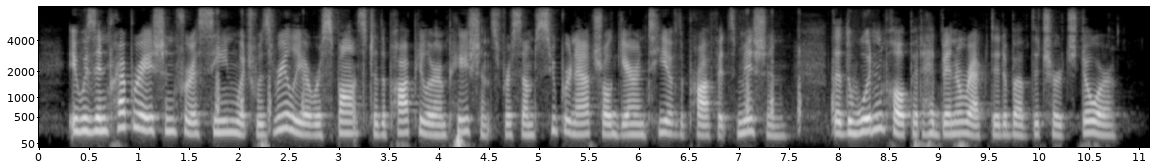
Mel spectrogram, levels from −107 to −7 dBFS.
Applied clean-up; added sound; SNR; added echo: neural mask model Resemble Enhance denoiser.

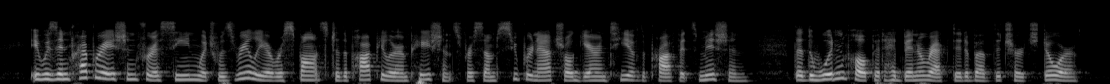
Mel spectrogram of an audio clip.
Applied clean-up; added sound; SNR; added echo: none; none; none; none.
